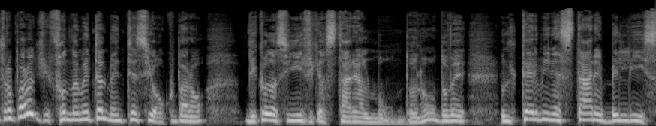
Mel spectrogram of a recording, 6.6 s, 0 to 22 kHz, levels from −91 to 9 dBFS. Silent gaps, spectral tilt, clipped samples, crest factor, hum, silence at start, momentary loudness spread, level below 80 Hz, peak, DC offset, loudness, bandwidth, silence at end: none; -5.5 dB/octave; under 0.1%; 14 dB; none; 0 s; 7 LU; -66 dBFS; -8 dBFS; under 0.1%; -21 LUFS; 16 kHz; 0 s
